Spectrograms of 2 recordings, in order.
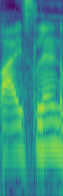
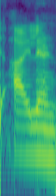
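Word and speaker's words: island: नाम से जाना है इसको आइसलैंड मत पड़ना को लोग इसमें ऐड जो है साइलेंट होता है कि आयरलैंड होता है तो उन द्वीपों के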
